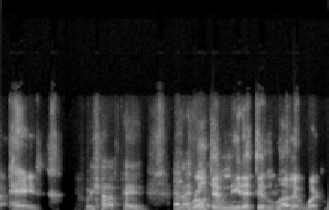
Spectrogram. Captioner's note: chuckles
